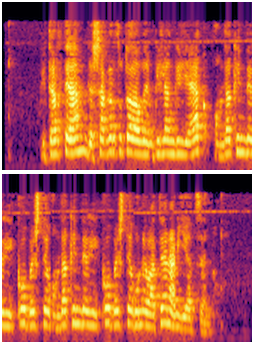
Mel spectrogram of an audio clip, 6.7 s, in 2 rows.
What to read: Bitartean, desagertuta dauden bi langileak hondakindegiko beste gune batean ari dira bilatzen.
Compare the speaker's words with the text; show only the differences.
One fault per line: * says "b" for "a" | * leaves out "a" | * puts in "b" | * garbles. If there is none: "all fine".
* puts in "hondakindegiko beste"
* leaves out "ari dira"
